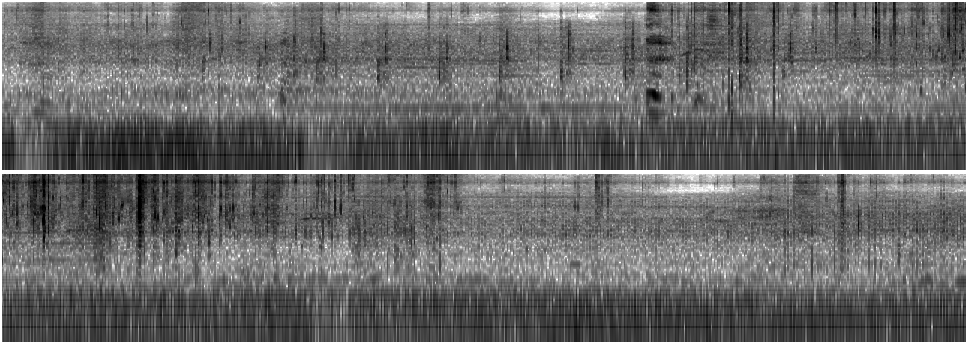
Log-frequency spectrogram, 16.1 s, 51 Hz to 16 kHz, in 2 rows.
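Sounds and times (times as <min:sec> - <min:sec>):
low hum: 0:00.0 - 0:16.0
water pouring and trickling: 0:06.0 - 0:12.0
water splashes: 0:06.0 - 0:12.0.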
